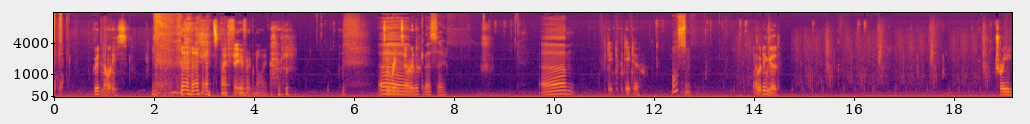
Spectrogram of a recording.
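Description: Dirt crunches in short bursts as blocks are dug out.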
